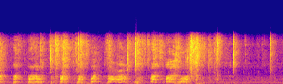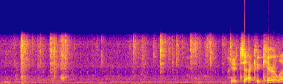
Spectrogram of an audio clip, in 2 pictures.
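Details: Pet dog Boxster barking indoors at a watermelon on the kitchen floor: a quick run of about eight harmonic barks over four seconds, then a quiet stretch, and a person's voice near the end.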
